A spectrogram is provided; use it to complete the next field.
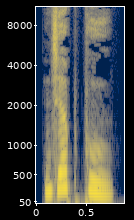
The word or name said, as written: ಝಾಪು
